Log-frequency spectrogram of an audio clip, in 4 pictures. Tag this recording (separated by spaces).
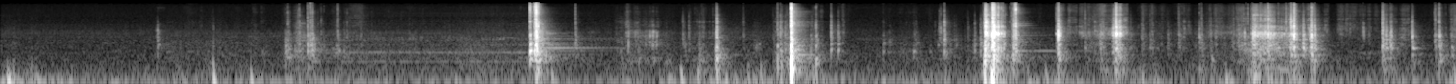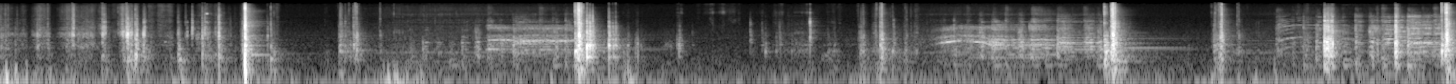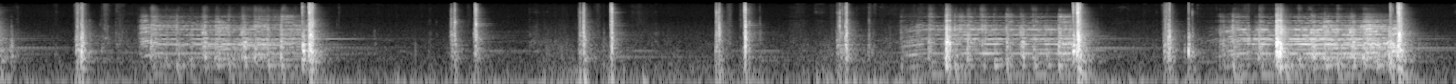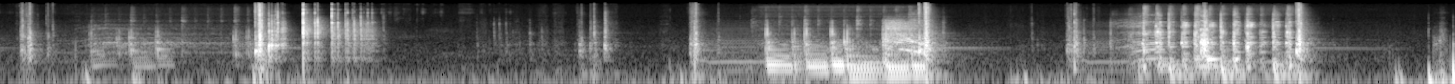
broken buttons cassette clicks deck eject glitch pieces player recorder tape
